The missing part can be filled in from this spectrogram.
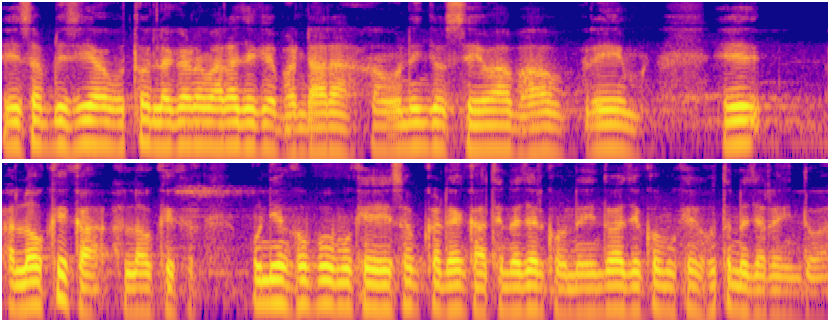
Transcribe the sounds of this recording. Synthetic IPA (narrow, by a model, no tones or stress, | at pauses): esəb̚ɗɪs̬iãʊt̪ʰõlɐɡəɽ̃ʋaːɾad͡ʒeːkebʱə̃ɳɖaːɾaãʊnə̃d͡ʒoseːʋabʱaːʋpɾeːm | e | əloːkɪkaːəlɔːkɪk | ʊnijə̃kʰõːpomũːkʰeesɐb̚kɐɗẽkaːt̪ʰenɐd͡ʒəɾkoːnɦĩːnd̪oad͡ʒeːkomũːkʰeɦʊt̪ʰnɐzəɾəɦĩːnd̪oaː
